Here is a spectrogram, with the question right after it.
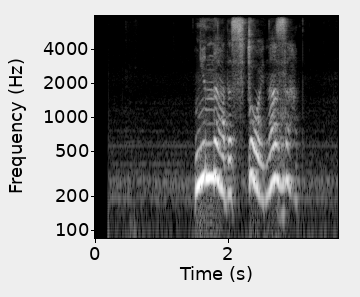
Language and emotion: Russian, angry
